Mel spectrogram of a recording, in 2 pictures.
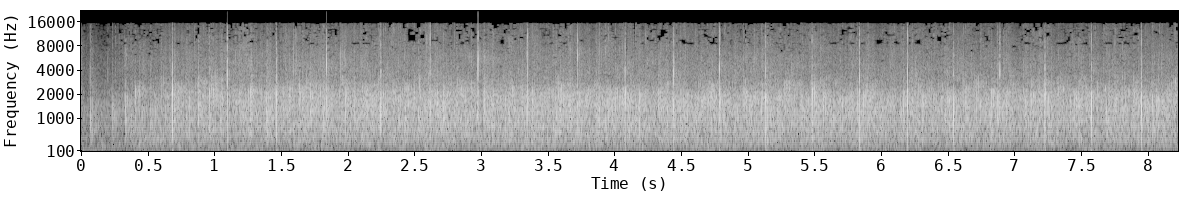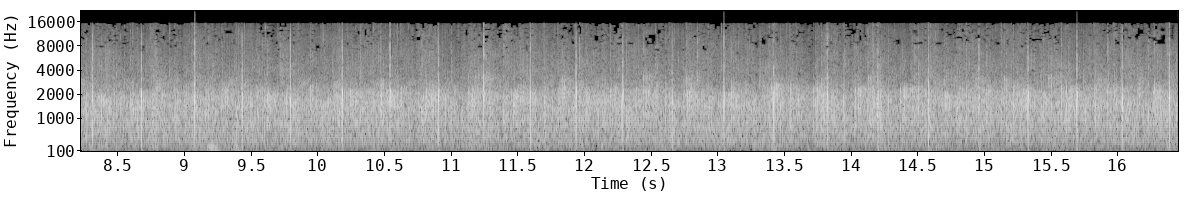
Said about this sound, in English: And so this morning, I want to wish mothers a happy Mother's Day. And for those that aren't mothers and will be potential mothers, God bless you too. And I think that the daddies and the children can applaud their mothers this morning.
